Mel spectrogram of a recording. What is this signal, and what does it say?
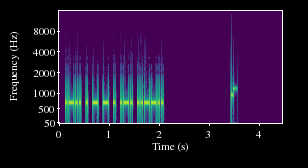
Morse code, heard as a keyed tone, about 34 wpm, 700 Hz. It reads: LETTER?
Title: Sentences from Top 300 Words 35wpm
